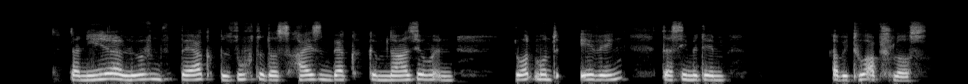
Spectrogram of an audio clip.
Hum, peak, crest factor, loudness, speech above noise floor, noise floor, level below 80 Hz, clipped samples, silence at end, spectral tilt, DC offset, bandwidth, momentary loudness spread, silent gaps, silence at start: none; -2 dBFS; 12 dB; -15 LUFS; 70 dB; -83 dBFS; -56 dBFS; under 0.1%; 0.45 s; -6.5 dB/octave; under 0.1%; 7.2 kHz; 9 LU; 5.06-5.14 s, 7.97-8.01 s, 8.07-8.27 s; 0.7 s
